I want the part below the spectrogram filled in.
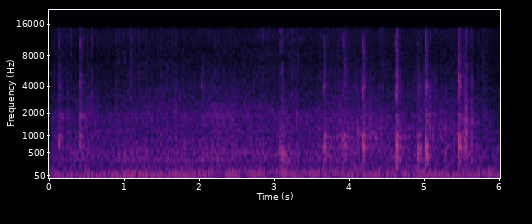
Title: Jeep clicking noise while turning in 4WD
